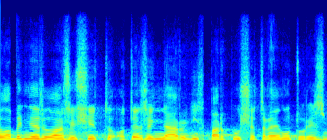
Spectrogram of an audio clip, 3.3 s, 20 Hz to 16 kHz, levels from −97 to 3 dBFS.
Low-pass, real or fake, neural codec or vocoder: 14.4 kHz; fake; autoencoder, 48 kHz, 32 numbers a frame, DAC-VAE, trained on Japanese speech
